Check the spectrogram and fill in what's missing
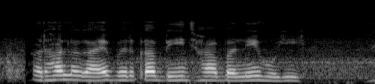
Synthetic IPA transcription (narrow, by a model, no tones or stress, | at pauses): t̪ɐɾalɐɡaːebɐɾkabiːd͡ʒʱɦabɐneɦoiː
